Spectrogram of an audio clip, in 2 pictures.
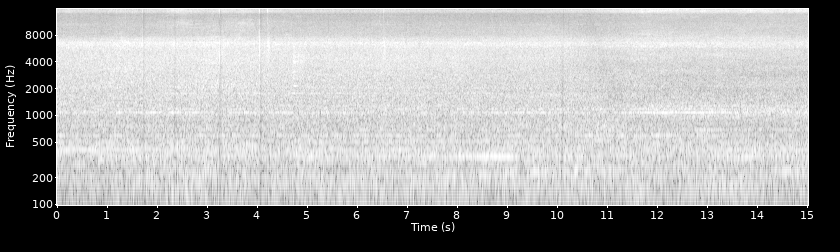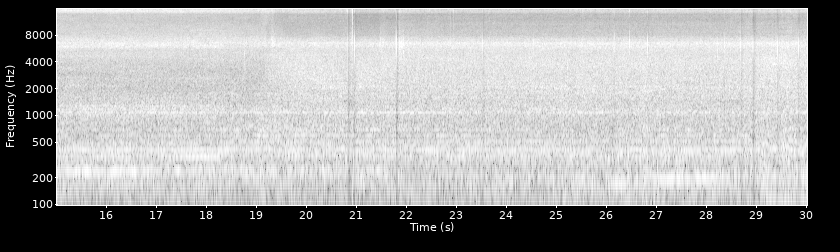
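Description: Steady industrial din of a blast furnace cast house: continuous machinery and air noise with faint humming tones that come and go.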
